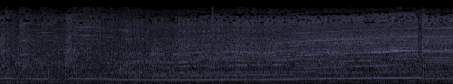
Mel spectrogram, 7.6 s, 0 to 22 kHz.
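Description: Race car engine in the Automobilista 2 racing simulator played in VR, a continuous loud whine with steady revs that dip slightly and climb again under acceleration, with no talk.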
